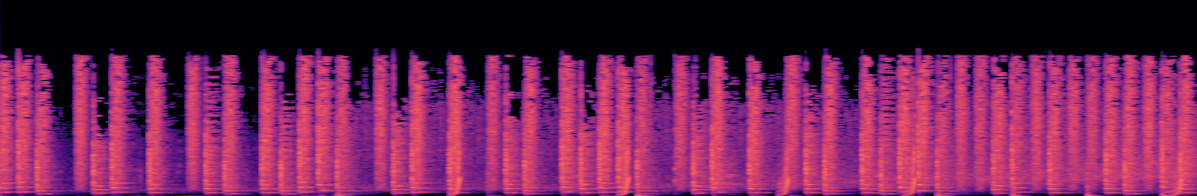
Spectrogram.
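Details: Electronic dance music with punchy beats and sharp plucked notes fills the whole stretch, with no animal voice.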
